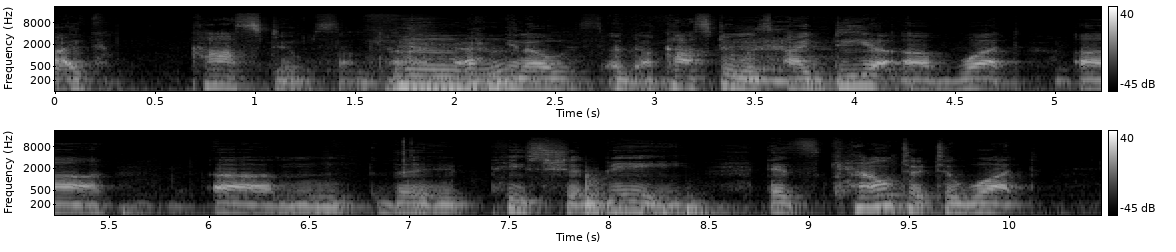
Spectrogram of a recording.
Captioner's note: laughter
